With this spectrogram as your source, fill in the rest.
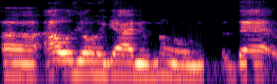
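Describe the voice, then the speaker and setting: A man with a fairly high pitch and a normal speaking voice talks at a fairly slow pace with fairly even intonation. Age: 60s. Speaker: insurance agent, husband of guest. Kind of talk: talk show panel discussion. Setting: live stream.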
